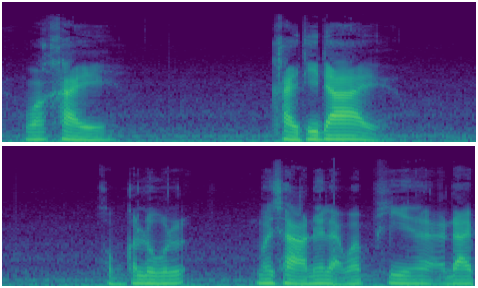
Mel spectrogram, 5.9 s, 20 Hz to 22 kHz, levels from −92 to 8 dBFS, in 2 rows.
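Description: Audio missing between chunks occurs at 1.05 s, 3.04 s and 5.04 s, a regular two-second spacing. At each point the speech jumps forward abruptly, skipping a sliver of sound only a few milliseconds long, with the material on either side butted together and no gap of silence between. The cause is likely a recorder or processor handling the audio in two-second blocks and dropping a brief piece each time it closes one block and starts the next.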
